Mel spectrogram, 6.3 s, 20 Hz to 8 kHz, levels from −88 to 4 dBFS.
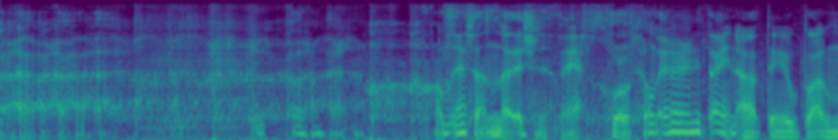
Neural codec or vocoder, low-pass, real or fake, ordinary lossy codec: autoencoder, 22.05 kHz, a latent of 192 numbers a frame, VITS, trained on many speakers; 7.2 kHz; fake; MP3, 64 kbps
